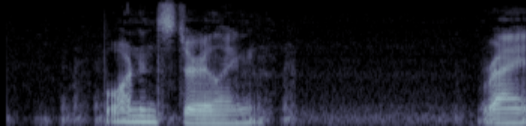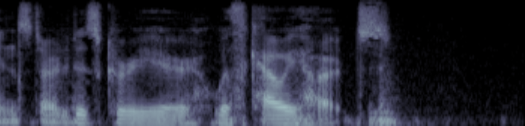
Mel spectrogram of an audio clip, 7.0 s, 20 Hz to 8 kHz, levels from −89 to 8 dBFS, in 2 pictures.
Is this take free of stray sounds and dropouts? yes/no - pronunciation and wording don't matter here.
yes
